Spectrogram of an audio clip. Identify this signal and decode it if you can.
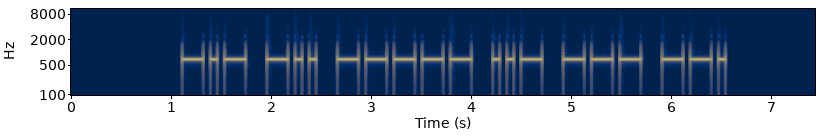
Morse code, heard as a keyed tone, about 17 wpm, 700 Hz. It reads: KD0UOG
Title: USA Call Signs 17wpm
